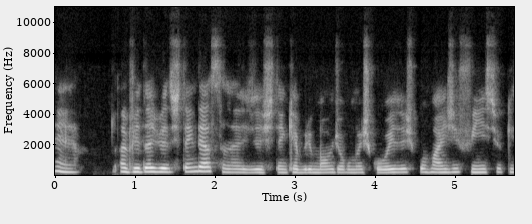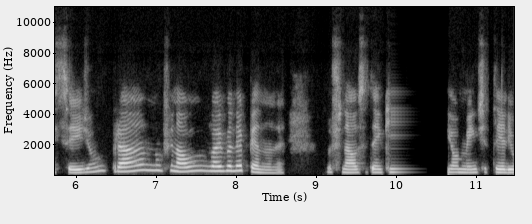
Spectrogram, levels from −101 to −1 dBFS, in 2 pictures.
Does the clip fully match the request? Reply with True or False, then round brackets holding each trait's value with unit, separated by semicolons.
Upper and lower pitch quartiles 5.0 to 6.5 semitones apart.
False (4.6 semitones)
